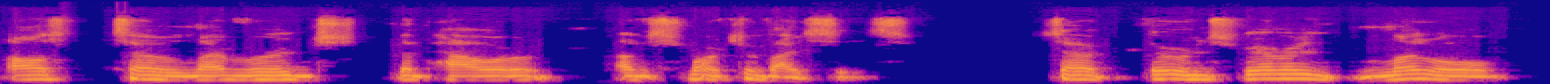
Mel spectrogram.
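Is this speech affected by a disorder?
Yes: head and neck cancer surgery; five-time head and neck cancer, about 3 years intense treatment, radiation, years of toxic chemotherapy; no evidence of disease for years, severe dysphagia from treatment effects, no normal meal since.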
